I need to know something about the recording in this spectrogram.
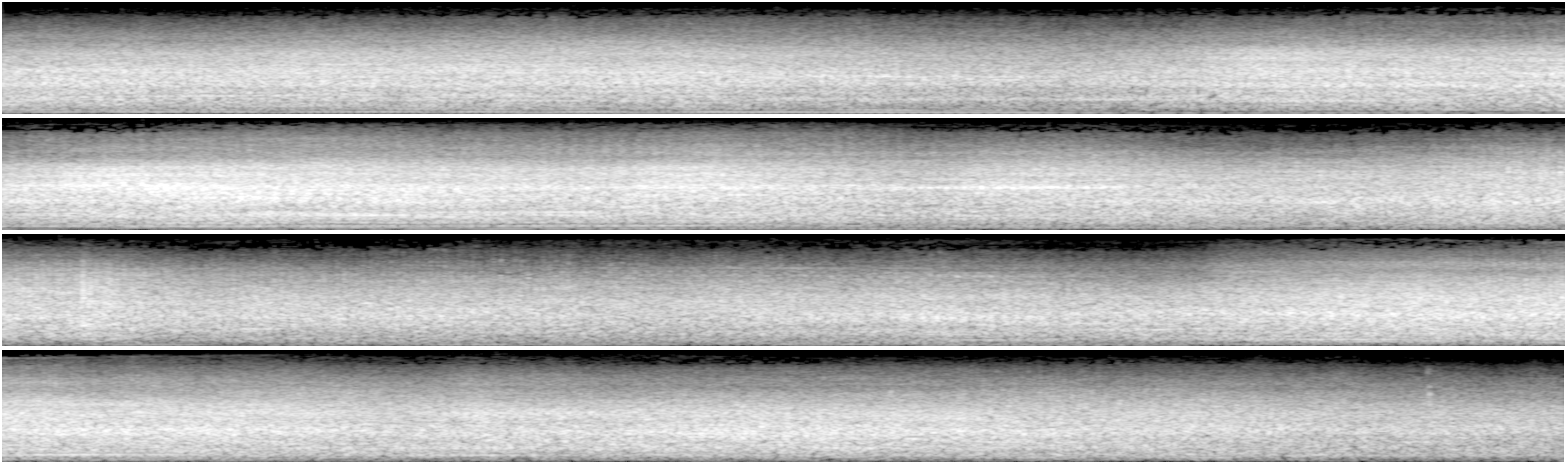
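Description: Road traffic: cars driving past close by, the engine and tyre noise swelling louder twice as vehicles go by.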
